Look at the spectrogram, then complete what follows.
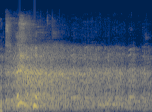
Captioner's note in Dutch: gelach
